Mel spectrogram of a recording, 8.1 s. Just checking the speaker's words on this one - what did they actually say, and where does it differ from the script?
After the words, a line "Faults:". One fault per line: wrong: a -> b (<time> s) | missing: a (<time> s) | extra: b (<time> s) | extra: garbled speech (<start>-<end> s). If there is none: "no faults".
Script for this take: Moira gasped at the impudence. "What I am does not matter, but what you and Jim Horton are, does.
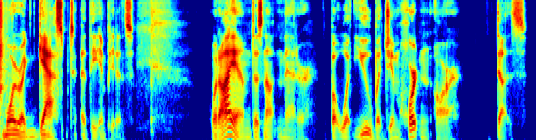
Moira gasped at the impudence. "What I am does not matter, but what you but Jim Horton are, does.
Faults:
wrong: and -> but (5.6 s)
